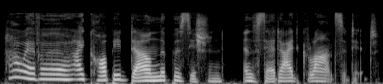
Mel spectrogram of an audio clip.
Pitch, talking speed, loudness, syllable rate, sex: 190 Hz, 190 wpm, -19 LUFS, 5.0 syllables/s, female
